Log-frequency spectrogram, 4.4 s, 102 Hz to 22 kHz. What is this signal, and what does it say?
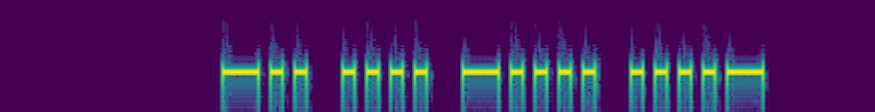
Morse code, heard as a keyed tone, about 20 wpm, 700 Hz. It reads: DH64
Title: Four Challenging Letter-Number Combinations 20wpm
